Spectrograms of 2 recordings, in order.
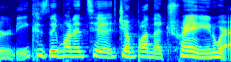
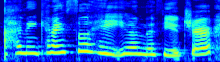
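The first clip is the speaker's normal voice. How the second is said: softer, sugary put-on sweet voice; talking weird; 4 semitones higher, 7 dB quieter than usual. Wife asking husband sweetly, softer put-on coo. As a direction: coo it oddly at him. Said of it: "You're talking weird".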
